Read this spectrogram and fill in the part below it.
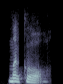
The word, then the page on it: macaw: Indian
